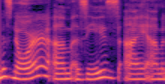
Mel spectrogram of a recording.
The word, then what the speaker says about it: Nur: My first name is Nor.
